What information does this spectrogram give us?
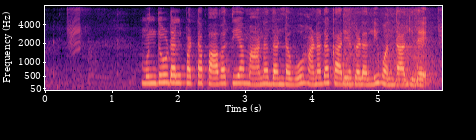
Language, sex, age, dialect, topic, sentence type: Kannada, female, 25-30, Mysore Kannada, banking, statement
